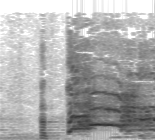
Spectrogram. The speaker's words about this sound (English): Okay. Scream! Sorry, that's a stage direction. I should have done brackets.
